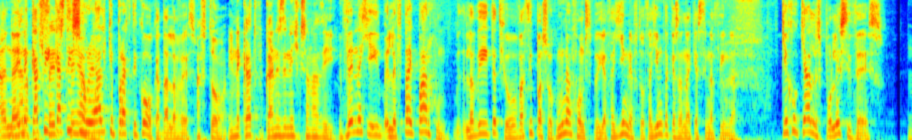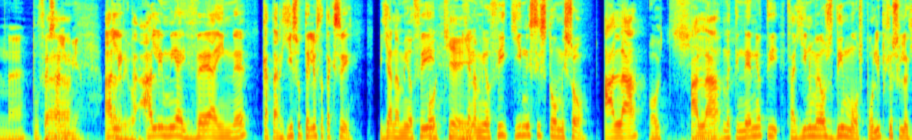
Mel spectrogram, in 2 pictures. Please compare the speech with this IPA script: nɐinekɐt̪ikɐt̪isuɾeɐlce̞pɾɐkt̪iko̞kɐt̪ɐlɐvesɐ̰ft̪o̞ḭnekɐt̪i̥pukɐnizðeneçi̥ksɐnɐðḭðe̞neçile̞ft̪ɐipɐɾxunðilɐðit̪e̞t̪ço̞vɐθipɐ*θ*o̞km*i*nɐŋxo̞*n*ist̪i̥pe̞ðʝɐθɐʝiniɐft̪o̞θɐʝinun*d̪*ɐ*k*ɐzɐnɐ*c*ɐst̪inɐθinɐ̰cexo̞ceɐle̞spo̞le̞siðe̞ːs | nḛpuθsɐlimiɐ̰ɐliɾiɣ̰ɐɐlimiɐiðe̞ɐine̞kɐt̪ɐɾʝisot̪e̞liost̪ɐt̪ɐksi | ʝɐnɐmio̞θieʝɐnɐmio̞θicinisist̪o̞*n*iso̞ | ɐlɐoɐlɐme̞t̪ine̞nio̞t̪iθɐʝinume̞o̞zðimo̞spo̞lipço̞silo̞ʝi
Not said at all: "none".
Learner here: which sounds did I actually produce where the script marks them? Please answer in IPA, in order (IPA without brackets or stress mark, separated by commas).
s, i, n, t̪, k, c, m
